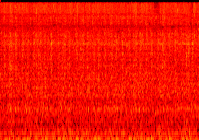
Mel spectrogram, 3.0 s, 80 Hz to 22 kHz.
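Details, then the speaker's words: 1979 VW Super Beetle with EMPI carburetor and repurposed air cleaner, cold and running on choke: low, throbbing fast idle with steady, slightly uneven pulse, expected to slow once warm. "the joke is running right now as soon as the engine warms up it'll back off and it'll run a little"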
